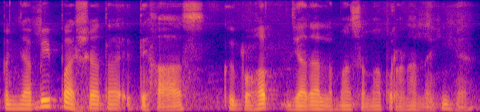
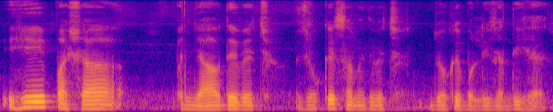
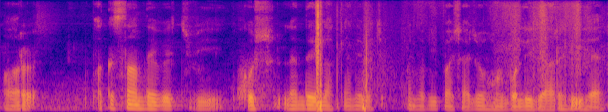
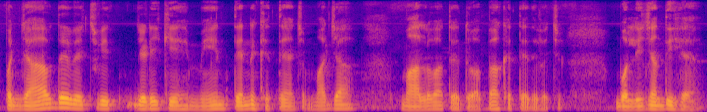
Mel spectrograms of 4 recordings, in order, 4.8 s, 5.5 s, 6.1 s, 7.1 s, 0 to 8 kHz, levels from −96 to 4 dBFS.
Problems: background sounds at intervals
